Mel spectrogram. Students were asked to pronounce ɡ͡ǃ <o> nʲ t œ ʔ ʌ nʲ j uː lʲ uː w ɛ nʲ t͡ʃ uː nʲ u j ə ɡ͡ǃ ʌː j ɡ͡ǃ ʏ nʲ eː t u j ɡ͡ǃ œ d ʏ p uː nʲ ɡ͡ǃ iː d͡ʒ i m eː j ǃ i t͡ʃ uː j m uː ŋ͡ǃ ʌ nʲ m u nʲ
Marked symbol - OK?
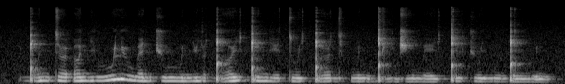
yes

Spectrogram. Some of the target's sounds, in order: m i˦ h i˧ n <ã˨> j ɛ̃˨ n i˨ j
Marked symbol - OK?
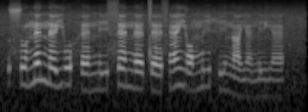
yes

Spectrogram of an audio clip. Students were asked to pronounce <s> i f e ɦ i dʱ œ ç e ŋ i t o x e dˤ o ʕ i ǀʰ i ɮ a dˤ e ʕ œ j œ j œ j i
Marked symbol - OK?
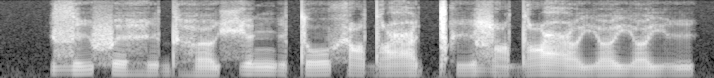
no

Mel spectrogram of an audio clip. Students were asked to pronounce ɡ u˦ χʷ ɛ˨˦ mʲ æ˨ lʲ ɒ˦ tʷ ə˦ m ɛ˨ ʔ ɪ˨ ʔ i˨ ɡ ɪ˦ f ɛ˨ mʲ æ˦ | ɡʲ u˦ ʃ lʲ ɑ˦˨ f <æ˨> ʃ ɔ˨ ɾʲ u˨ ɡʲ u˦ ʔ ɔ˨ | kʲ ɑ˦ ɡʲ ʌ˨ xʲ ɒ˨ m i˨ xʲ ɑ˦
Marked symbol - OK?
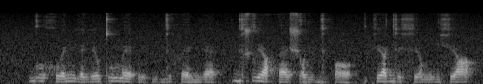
yes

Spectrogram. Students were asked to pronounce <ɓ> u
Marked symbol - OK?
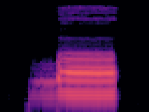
yes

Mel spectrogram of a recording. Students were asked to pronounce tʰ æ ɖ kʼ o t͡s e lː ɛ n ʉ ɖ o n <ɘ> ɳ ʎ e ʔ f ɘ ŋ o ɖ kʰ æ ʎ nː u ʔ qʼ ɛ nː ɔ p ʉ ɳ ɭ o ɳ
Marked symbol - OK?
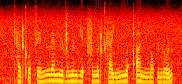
no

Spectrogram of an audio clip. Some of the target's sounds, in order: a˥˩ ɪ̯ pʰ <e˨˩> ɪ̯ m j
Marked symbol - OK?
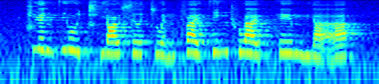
no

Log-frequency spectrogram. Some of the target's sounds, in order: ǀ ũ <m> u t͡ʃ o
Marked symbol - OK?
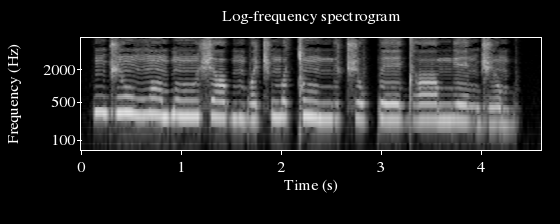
no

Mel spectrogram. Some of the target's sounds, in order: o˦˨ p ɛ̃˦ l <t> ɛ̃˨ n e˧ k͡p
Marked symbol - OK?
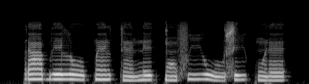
yes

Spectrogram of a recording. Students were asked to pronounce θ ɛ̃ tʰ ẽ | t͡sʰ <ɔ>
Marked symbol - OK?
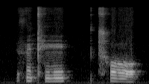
yes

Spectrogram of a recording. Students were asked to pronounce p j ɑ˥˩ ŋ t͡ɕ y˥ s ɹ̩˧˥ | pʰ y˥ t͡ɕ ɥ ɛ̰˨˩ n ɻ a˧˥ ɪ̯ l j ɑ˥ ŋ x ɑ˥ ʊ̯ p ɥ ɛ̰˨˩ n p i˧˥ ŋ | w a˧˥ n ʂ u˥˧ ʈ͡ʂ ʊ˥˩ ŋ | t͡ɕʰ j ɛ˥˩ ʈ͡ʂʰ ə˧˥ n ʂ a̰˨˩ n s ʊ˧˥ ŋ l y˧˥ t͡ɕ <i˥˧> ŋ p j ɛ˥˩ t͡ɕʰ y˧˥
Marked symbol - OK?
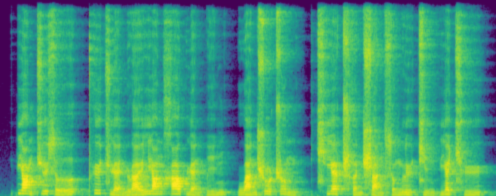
no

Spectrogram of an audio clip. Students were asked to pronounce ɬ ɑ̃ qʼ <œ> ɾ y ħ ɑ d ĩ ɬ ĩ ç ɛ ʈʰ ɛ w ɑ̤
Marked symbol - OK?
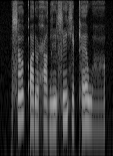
yes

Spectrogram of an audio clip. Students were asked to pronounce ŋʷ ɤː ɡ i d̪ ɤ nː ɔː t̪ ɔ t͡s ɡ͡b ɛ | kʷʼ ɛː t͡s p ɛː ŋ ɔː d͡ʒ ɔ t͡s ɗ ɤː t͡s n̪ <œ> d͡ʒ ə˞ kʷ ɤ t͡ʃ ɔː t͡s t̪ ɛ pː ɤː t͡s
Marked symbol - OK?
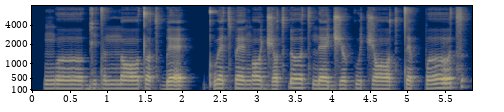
no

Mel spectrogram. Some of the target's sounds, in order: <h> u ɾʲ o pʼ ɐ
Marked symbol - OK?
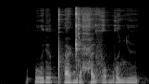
no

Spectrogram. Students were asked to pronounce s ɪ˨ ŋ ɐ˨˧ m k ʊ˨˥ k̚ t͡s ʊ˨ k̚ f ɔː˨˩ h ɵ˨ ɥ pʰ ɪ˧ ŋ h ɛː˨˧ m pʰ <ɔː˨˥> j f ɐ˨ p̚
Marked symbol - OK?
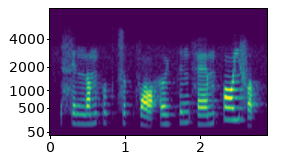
no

